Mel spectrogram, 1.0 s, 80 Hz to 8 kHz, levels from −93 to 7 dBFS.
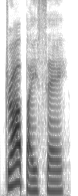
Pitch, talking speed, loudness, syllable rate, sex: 190 Hz, 185 wpm, -19 LUFS, 4.2 syllables/s, female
